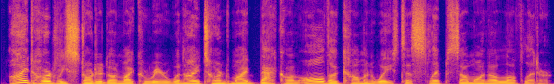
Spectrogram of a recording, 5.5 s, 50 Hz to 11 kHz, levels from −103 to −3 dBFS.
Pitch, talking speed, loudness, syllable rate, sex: 140 Hz, 240 wpm, -18 LUFS, 5.6 syllables/s, male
